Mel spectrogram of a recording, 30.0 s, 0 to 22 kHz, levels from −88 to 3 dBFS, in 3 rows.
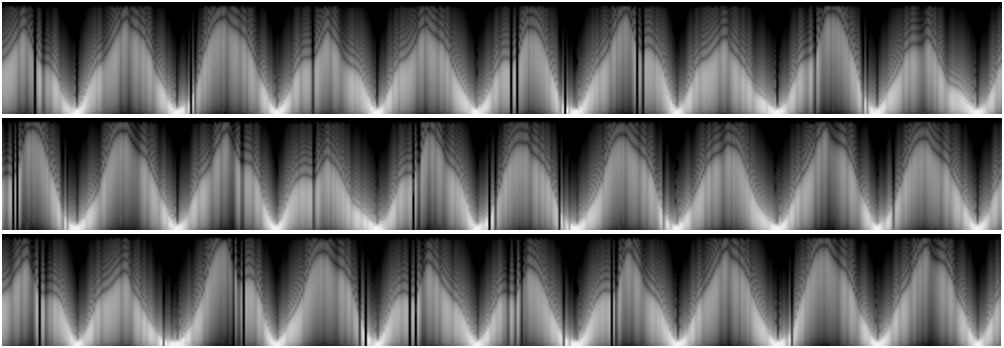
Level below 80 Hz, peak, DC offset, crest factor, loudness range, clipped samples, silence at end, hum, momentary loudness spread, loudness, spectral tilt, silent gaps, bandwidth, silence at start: -20 dBFS; -6 dBFS; under 0.1%; 12 dB; 0 LU; under 0.1%; 0 s; none; 8 LU; -19 LUFS; -5.5 dB/octave; none; 14.5 kHz; 0.55 s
